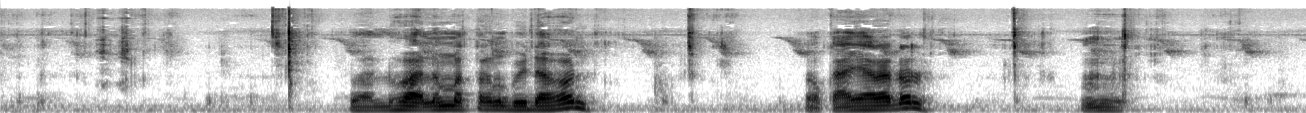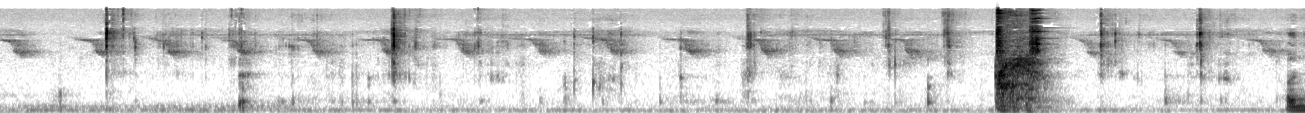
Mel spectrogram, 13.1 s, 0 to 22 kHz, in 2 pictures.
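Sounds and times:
small birds chirping: 0.0 - 13.0
person coughing: 11.5 - 11.9.

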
